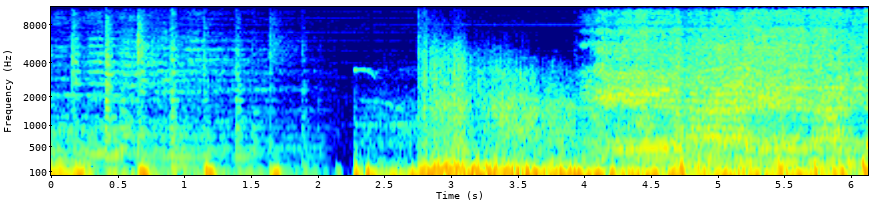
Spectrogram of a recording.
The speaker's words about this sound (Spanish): Se vienen los 130 años de gloria y el cielo tiene que explotar como todos los años. Compra tus fuegos artificiales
